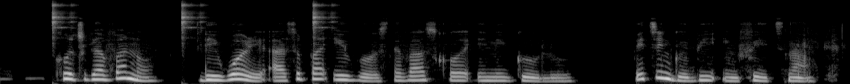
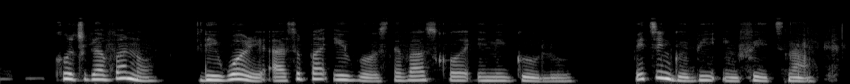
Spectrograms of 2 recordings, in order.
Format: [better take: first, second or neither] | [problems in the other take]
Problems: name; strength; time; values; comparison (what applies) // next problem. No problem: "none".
second | background sound (Tambourine); 11 dB below the speech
